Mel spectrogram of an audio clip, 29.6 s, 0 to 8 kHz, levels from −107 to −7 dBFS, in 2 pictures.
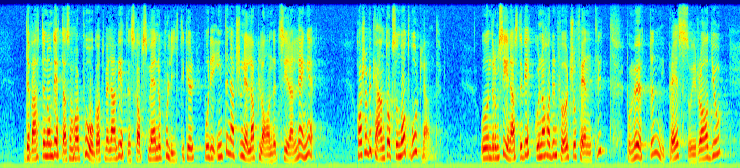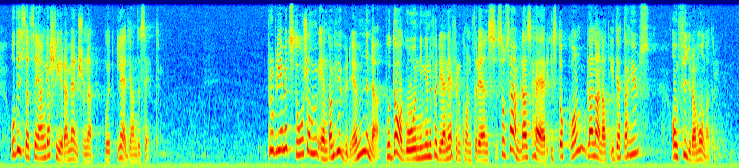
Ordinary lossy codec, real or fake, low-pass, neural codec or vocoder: none; real; 7.2 kHz; none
